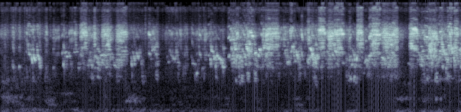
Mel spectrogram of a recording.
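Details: Several budgies chirp while playing and eating, uneven bursts of squeaky, scratchy chatter that grow louder after the third second, over light low rustling.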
